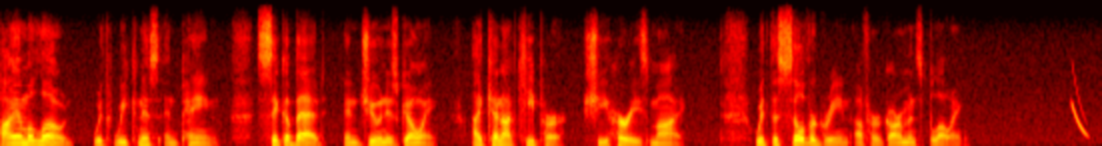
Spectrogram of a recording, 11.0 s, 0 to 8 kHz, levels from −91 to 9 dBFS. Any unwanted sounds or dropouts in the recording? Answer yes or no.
yes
